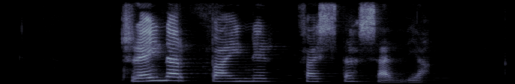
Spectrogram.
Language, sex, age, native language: Icelandic, female, 8, Icelandic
